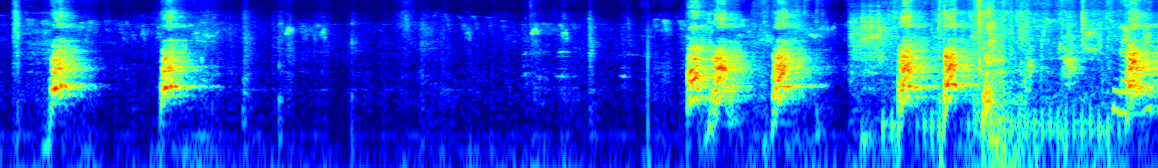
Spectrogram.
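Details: German Shepherd barking at cattle or a passing bike outside the gate: two loud barks, a long quiet stretch, then a burst of rapid barking with a man's voice mixed in near the end.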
